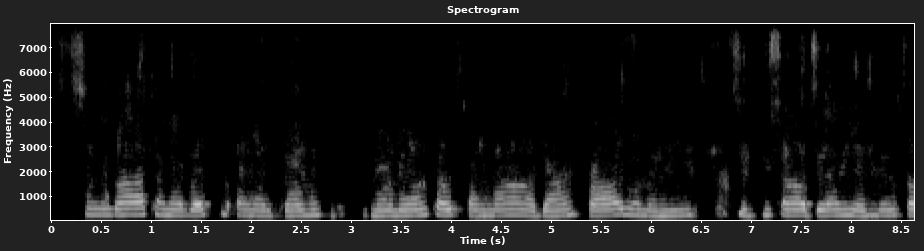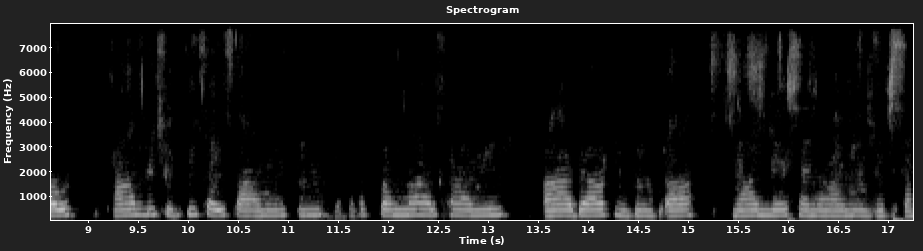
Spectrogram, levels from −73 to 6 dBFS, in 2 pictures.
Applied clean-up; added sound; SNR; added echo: neural mask model Resemble Enhance denoiser.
